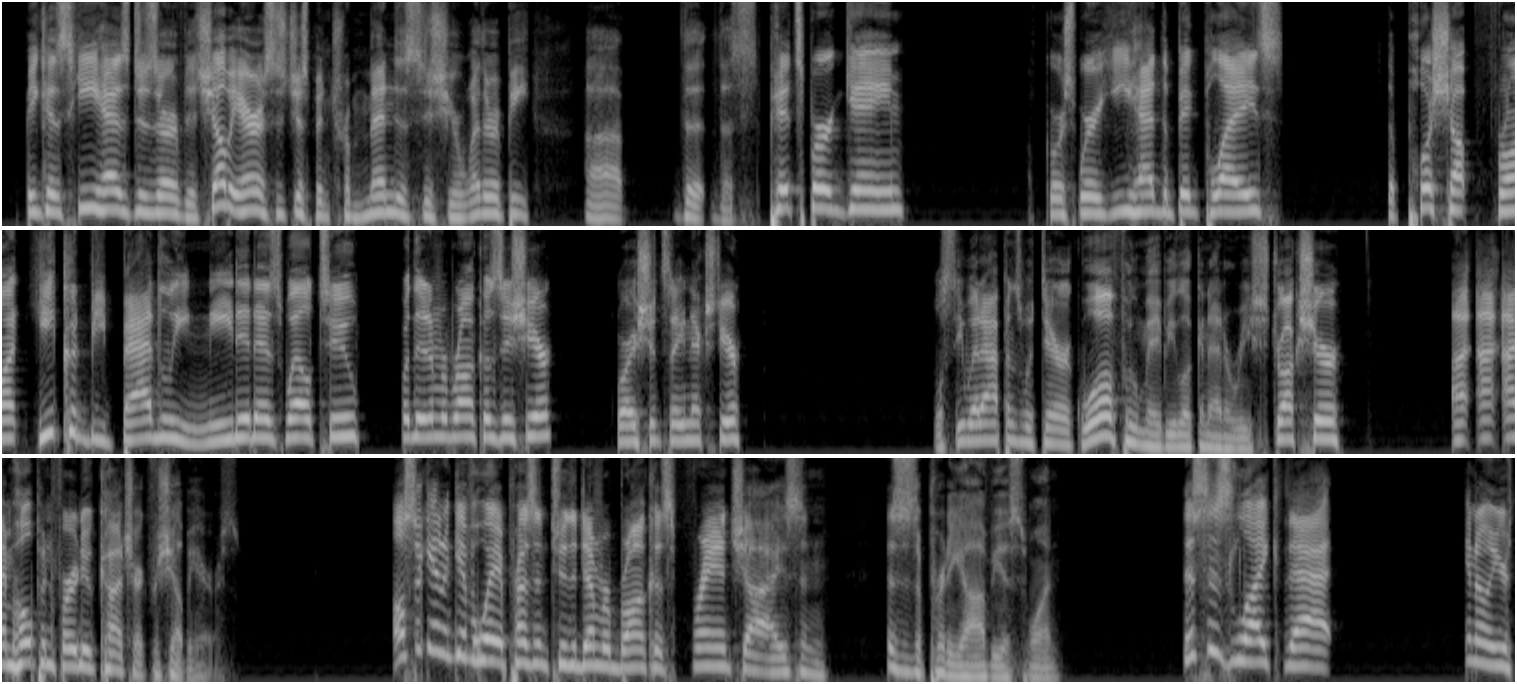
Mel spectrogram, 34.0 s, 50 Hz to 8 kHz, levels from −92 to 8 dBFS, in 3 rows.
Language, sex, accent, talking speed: English, male, American, 185 wpm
